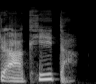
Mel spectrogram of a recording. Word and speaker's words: Akita: 秋田的英语发音是 Akita，所以叫了阿 K。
